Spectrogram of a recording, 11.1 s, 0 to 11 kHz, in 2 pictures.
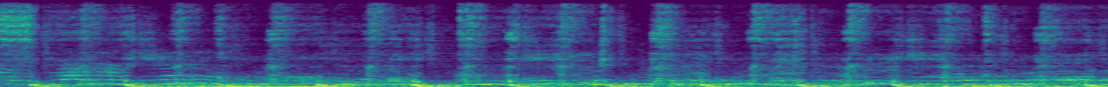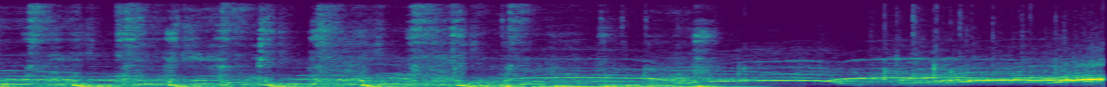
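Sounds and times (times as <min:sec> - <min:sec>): dance music with heavy beat: 0:00.0 - 0:09.4
crowd cheering and whooping: 0:03.2 - 0:11.0.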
